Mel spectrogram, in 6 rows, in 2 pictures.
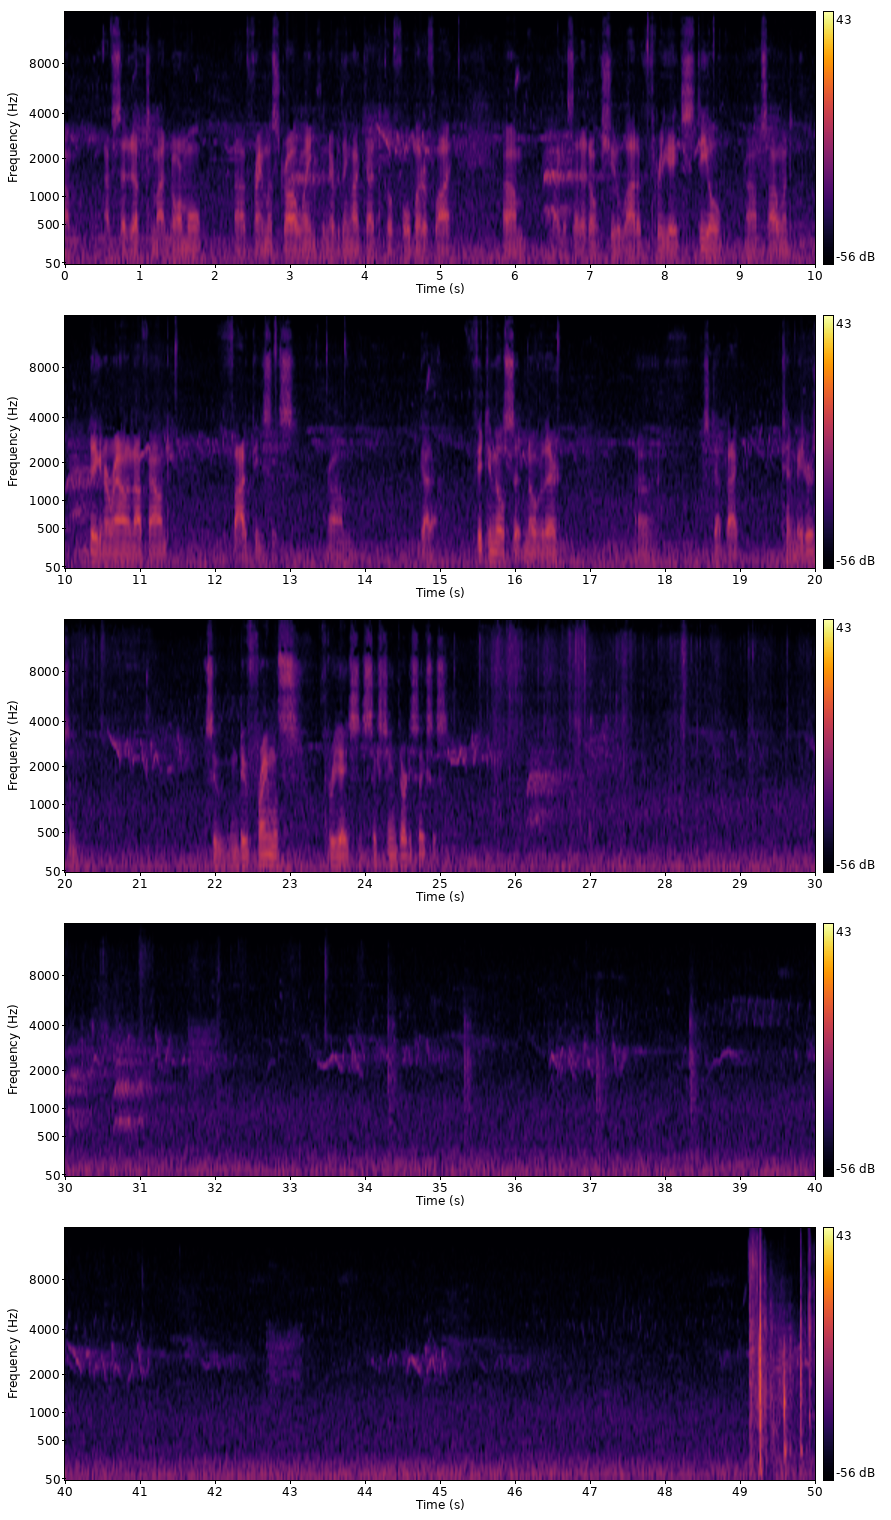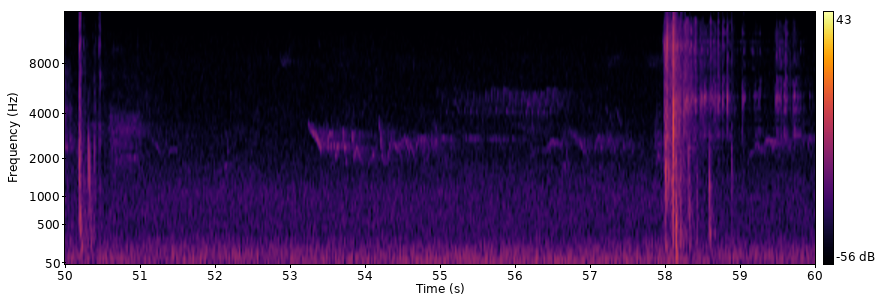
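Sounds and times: birds chirping: 0.0s - 60.0s
balls striking catch box: 49.2s - 50.6s, 58.0s - 59.7s.

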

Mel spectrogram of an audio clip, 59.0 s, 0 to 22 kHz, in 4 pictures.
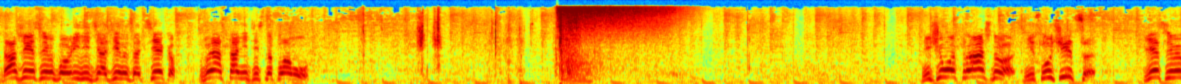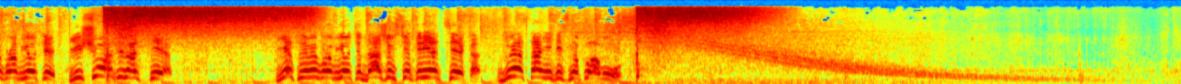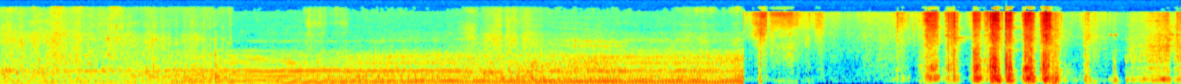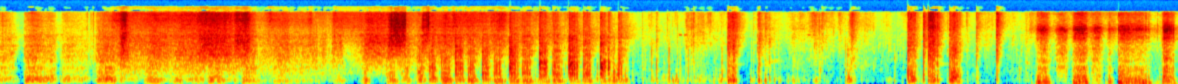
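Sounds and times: wind on microphone: 22.4s - 31.6s
knife cutting plastic tube: 48.9s - 52.2s, 57.2s - 59.0s.

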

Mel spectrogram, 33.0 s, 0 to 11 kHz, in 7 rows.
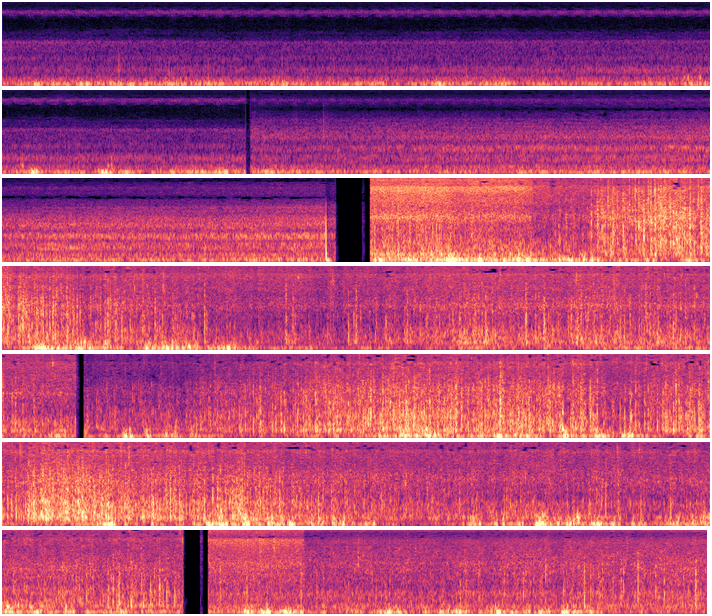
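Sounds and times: rain on pavement: 11.9s - 33.0s
wind buffeting microphone: 11.9s - 33.0s.

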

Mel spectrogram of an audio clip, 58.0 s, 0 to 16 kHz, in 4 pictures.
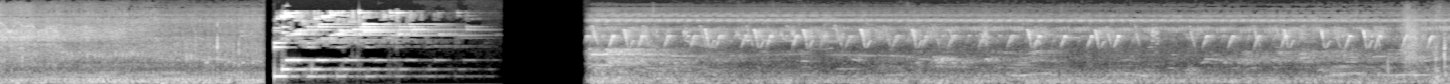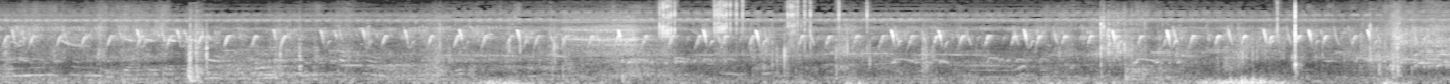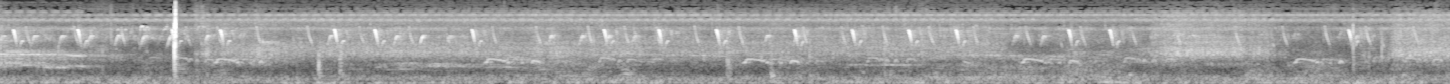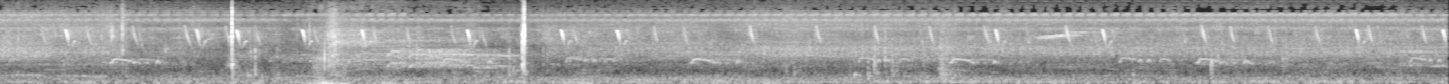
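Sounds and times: small birds chirping: 6.2s - 57.9s.

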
